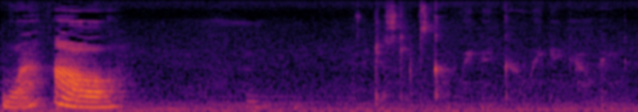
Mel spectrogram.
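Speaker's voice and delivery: quiet whispering. Blending concealer into the skin and watching it spread: whispering. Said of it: "Why are we whispering?".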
